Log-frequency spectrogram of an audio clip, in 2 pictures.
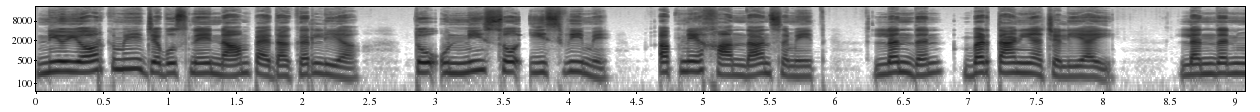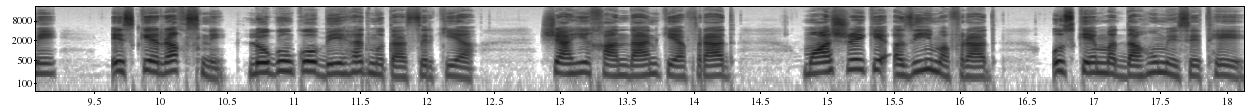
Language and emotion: Urdu, neutral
